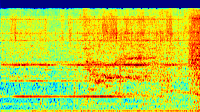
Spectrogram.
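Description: A crackling energy beam hums steadily.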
